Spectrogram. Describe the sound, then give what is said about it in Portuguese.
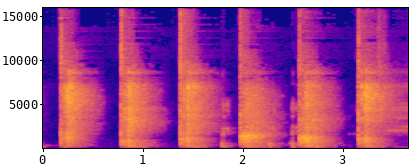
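Six sharp, loud hand claps in a slow, steady rhythm, applauding Felipe Neto, each a bright smack with a short ringing tail, with no voices. “Eu aplaudo você.”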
